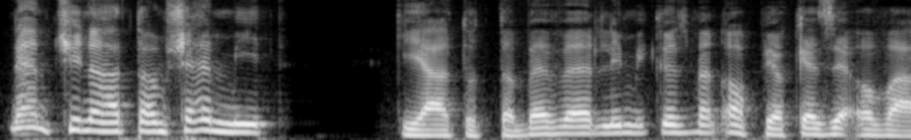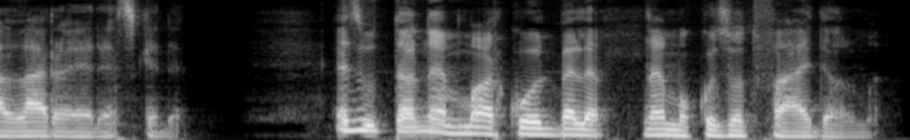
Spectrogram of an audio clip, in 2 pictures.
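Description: A male audiobook narrator delivering a dark novel with dramatic tension. His voice is warm and mellow at an average pitch, rising as scenes grow tense. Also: very animated, gravelly. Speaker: audiobook reader.

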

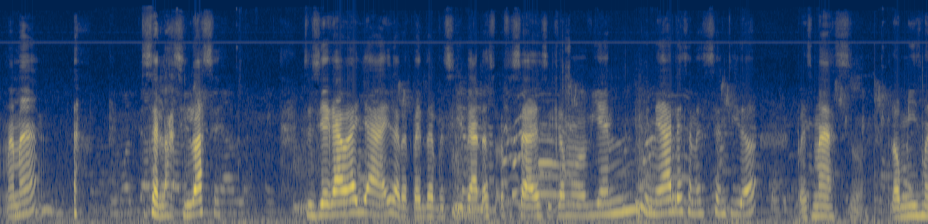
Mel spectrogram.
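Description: A woman telling a family story in casual chat, acting out the voices of her child and others. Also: fairly low pitch.

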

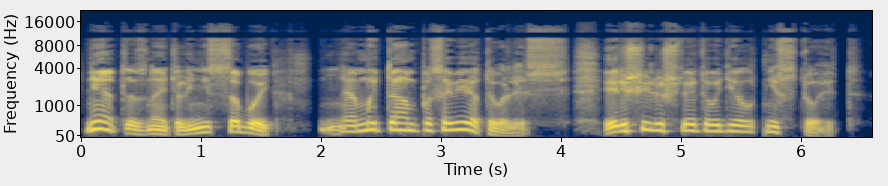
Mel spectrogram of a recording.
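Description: A man voicing a sly, unflappable male businessman in an audiobook, speaking in a soft, coaxing way. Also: a little high, wildly swooping pitch, moderate pace, creaky, no room sound, clean studio sound, voice pushed up, exaggerated voice.

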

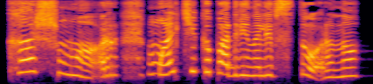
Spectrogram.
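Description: A woman's voice: very high-pitched, big pitch swings, unhurried, no room sound, clean studio sound, pitched above the performer's own voice, heavily acted. Woman doing a sneering singsong teen girl. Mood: mocking. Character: spiteful mocking teenage girl.

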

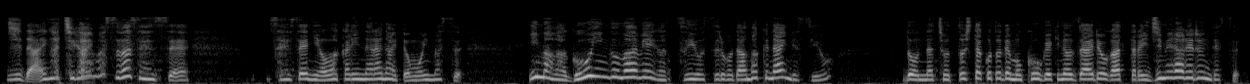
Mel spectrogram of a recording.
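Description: A woman voicing a fretful, formal mother in a drama, polite on the surface and pressing underneath. Her voice is slightly high and a little breathy, and the sound is dry and close. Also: lively intonation, fast talker, a little mellow, no room sound. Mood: insistent. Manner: polite, formal speech turning insistent. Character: anxious, proper mother fretting over her son. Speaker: worried mother.

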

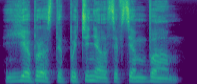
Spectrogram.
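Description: A woman voicing a scheming, mocking young man in an audiobook, speaking loudly and evasively. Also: low voice, normal speed, gravelly, husky, no echo, clean studio sound, full character voice. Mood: defiant. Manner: loud, evasive, sneering. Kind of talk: audiobook character reading.

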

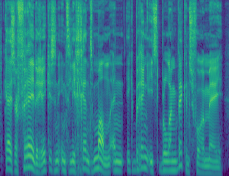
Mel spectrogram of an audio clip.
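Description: Man reading as a teasing young male student, mid-pitched, dry close sound; storybook role. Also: expressive, normal speed, no room sound, close to an everyday voice. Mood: wry. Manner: light, teasing, evasive.

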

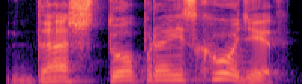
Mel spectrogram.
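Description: A man's voice: fairly high pitch, big pitch swings, slow, darkish tone, pitched above the performer's own voice, exaggerated voice. A man voicing a frightened, guilty young woman who pleads and apologizes, in a raised voice, in an audiobook. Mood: dazed. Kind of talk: audiobook character voice.

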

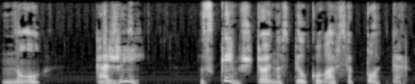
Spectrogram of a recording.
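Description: A man reading an audiobook voices a cruel, sugary middle-aged woman professor who speaks slowly with gloating, breathy menace. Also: mid-range voice, very animated, dry recording, heavily acted. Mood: triumphant.

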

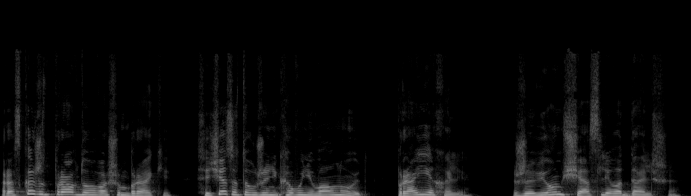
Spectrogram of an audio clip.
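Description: A woman's voice: mid-range voice, lively intonation, moderate pace, a little mellow, voice pushed up, lightly acted. Harsh, cold husband read by a woman narrator; sarcastic, cutting. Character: harsh domineering middle-aged husband. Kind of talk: audiobook character reading.

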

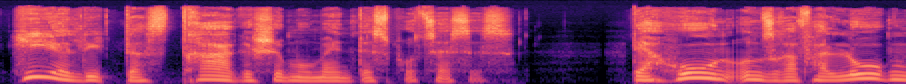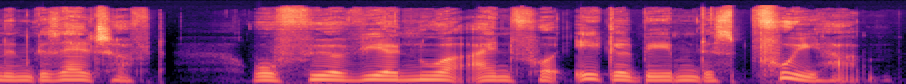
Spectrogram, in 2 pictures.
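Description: In a dry, studio-quality recording, an actor voices an earnest, indignant woman in a radio play, reading 1890s letters and commentary with emphasis and clear articulation. Her bass voice is unhurried and mellow, carrying strong indignant conviction through the dramatic recitation.

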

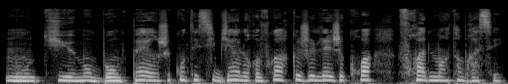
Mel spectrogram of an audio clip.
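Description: Reader playing heartbroken young guy, anguished, pleading, dark dry sound. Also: mid-range voice, steady tone, moderate pace, no echo, voice pushed up, lightly acted. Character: grieving young man, distraught.

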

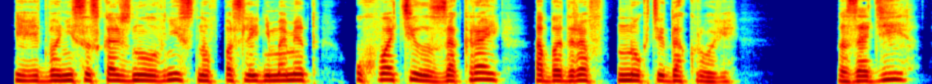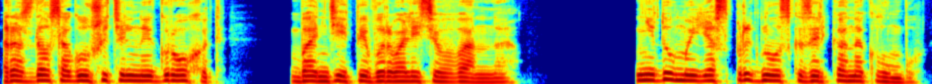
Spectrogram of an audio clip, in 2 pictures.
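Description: A woman's voice: on the low side, normal speed, mellow, dry recording, studio quality. A woman reading a dramatic first-person story aloud. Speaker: narrator.

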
